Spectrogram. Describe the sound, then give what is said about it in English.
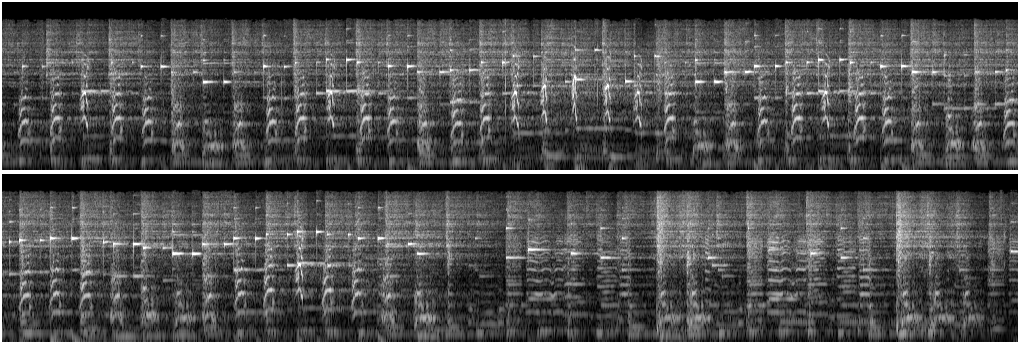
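Dogs bark and yip continuously in a lively, overlapping chorus, with some whimpering mixed in, loud for about twenty seconds with no talking. “And with the barking dogs, it is time for our Doggone Report.”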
